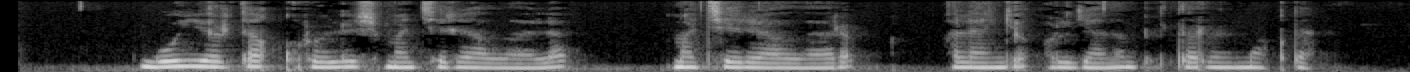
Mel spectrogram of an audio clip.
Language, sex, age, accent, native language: Uzbek, female, 18-24, Toshkent shahri, Uzbek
